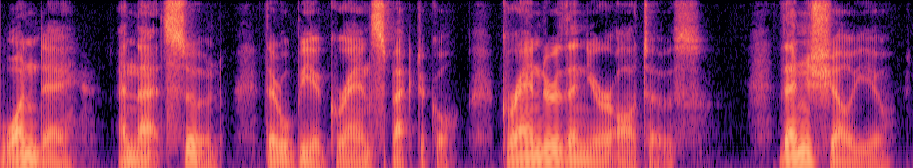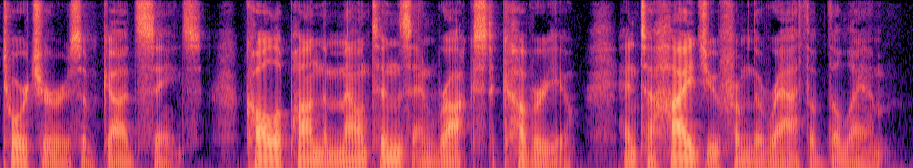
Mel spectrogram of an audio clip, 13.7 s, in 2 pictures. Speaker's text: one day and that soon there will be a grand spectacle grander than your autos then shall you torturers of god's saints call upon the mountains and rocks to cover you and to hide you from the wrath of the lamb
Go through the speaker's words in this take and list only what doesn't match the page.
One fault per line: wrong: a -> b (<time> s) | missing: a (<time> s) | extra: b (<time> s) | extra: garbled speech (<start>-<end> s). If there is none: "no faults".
no faults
